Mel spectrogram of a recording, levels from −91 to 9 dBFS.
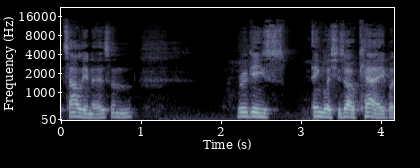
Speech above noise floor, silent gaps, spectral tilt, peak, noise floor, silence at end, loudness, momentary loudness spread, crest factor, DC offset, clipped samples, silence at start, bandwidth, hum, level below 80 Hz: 40 dB; none; -4.5 dB/octave; -12 dBFS; -69 dBFS; 0 s; -29 LUFS; 11 LU; 18 dB; under 0.1%; under 0.1%; 0 s; 14.5 kHz; none; -64 dBFS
